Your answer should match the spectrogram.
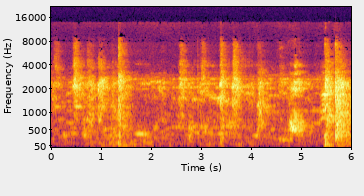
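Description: Medicine ball repeatedly thrown against a brick wall and caught during wall-ball reps, giving short thuds several times over a few seconds, with music playing in the background.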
